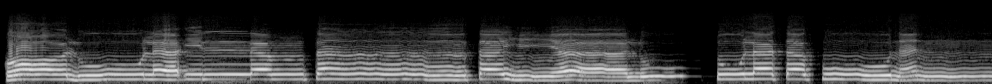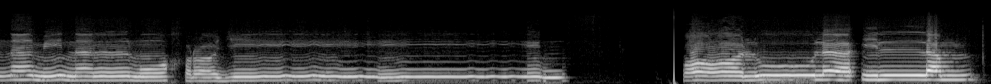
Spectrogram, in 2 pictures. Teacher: Nun kosong bertemu dengan lam sabdu. Ingat, bila jumpa dengan lam sabdu, terus masuk sahaja. Tak payah dengung-dengung lagi dah. Dekat sini ada nun kosong ke, ada apa ke, tak payah dengung lagi dah. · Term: idgham bila gunnah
